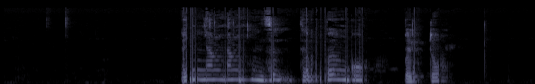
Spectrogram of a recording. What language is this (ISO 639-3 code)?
nla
